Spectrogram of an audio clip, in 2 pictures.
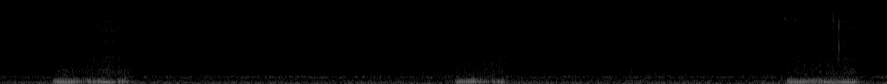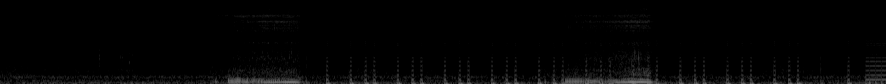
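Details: Soft, low snuffling snores at irregular intervals, about five in 18 seconds, over a steady background hum: a sleeping pet snoring.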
